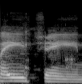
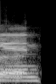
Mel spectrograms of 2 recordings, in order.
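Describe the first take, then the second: First: The name ends in a single 'chain' syllable. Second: The name ends in separate 'tee-en' syllables. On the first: This is the old way of saying the name. The speaker calls it wrong. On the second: This is the new way of saying the name. The speaker calls it right. "The new pronunciation"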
